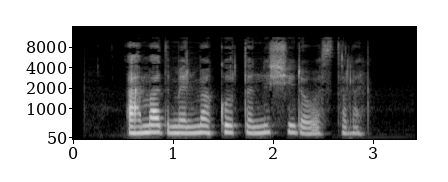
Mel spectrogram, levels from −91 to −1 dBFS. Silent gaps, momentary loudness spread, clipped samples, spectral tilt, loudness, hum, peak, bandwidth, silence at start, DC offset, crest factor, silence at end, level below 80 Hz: none; 15 LU; under 0.1%; -4.5 dB/octave; -25 LUFS; none; -4 dBFS; 11.5 kHz; 0.55 s; under 0.1%; 24 dB; 0.55 s; -72 dBFS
